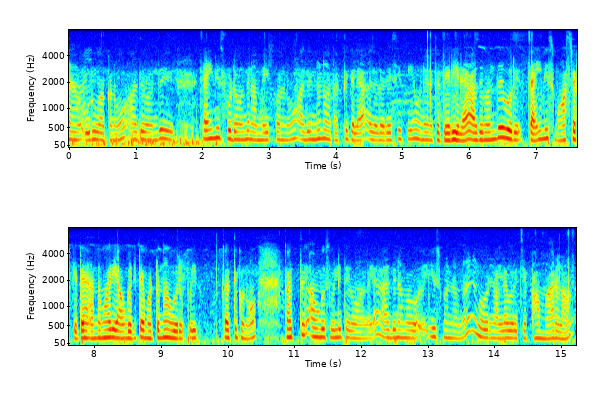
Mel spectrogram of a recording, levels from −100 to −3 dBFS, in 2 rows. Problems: constant background noise, background conversations at intervals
